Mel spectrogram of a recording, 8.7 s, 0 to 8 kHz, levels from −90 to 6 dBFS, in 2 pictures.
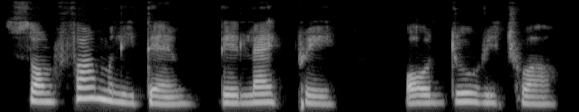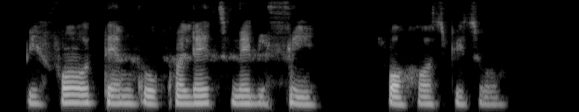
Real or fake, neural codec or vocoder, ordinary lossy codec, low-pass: fake; codec, 16 kHz, 4.8 kbps, FACodec; none; none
